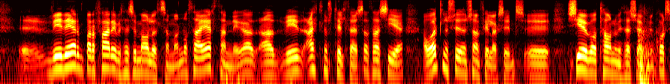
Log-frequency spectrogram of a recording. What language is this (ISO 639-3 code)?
isl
